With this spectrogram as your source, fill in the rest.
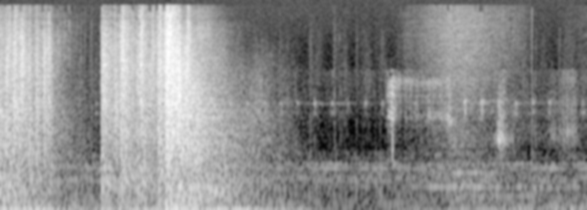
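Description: Shotgun blasts in the video game Mass Effect come as a few heavy booming shots in the first seconds, with a louder cluster around the middle. Quieter game ambience, faint clicks and tones follow.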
